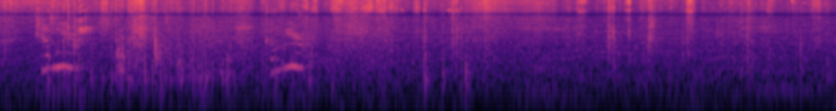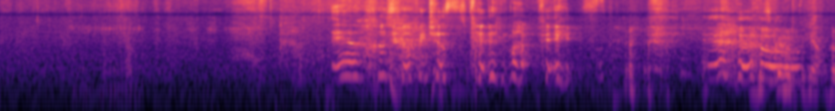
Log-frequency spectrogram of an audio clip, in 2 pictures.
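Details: A litter of four pug puppies, four weeks old, squeak briefly early on, then burst into louder strings of high, wavering squeals and whines near the end, with a person's voice in the background.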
